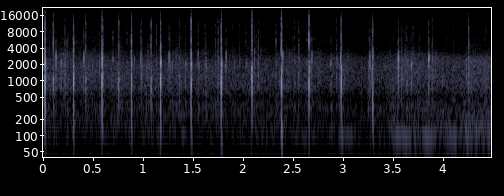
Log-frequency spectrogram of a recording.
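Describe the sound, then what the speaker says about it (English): Sparse, faint hand claps from a ceremony audience at a university presidential inauguration, sharp separate claps scattered over several seconds rather than a full roar, sounding thin and somewhat distant. "You can clap again."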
